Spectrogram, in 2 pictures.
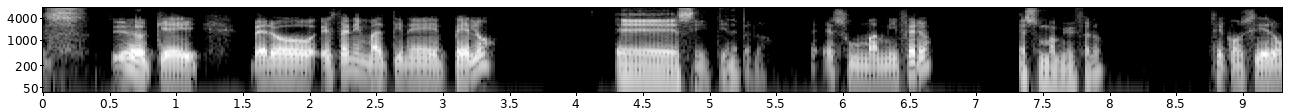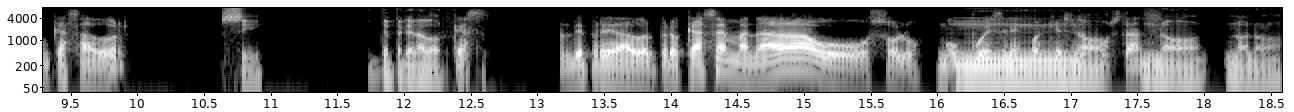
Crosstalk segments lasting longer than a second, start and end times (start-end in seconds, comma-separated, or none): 16.0-17.7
